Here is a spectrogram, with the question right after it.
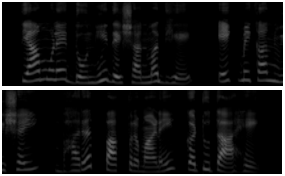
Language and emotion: Marathi, neutral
